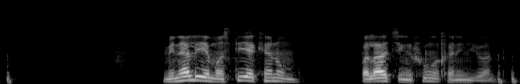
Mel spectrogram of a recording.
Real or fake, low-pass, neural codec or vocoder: real; 5.4 kHz; none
